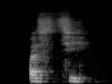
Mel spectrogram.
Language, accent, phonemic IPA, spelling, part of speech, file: French, Canada, /ɔs.ti/, hostie, noun, LL-Q150 (fra)-hostie.wav
- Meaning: 1. the host used in church 2. alternative form of ostie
